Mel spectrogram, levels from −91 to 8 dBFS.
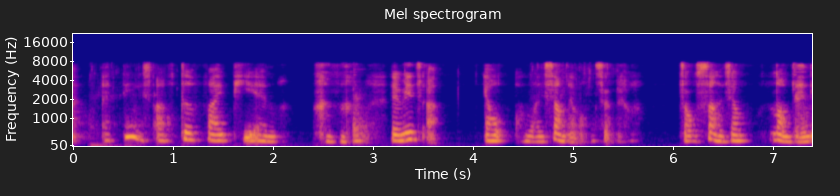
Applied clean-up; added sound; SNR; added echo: neural mask model DeepFilterNet 3.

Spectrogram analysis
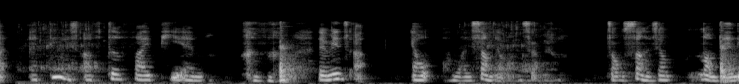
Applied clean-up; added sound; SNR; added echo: classical method WPE with log-MMSE.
